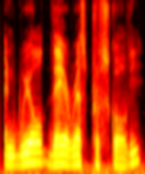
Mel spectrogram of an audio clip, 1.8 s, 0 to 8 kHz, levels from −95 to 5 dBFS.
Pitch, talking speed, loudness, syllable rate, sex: 110 Hz, 165 wpm, -15 LUFS, 4.7 syllables/s, male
